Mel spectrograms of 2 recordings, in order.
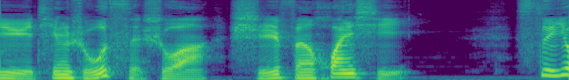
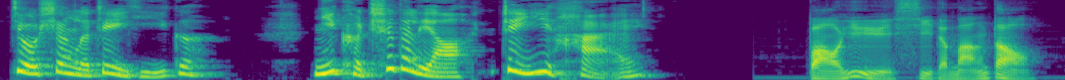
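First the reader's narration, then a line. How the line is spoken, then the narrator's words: Laughing. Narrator (Chinese): 笑道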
